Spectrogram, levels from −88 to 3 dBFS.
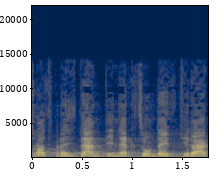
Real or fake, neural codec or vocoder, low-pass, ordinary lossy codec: fake; vocoder, 48 kHz, 128 mel bands, Vocos; 14.4 kHz; none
